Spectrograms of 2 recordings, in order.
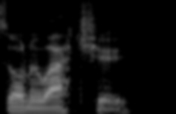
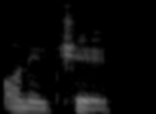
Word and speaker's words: Onuachu: Onuachu. I'm enjoying saying these names. I think you can tell this. – I mean, you're saying it incorrectly. It's Onuachu, not Onuachu.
